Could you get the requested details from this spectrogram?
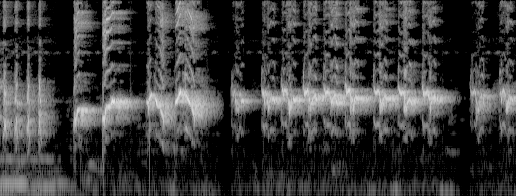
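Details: Yellow-vented bulbul in the evening, a lure recording for training contest songbirds: a few dry clicks, then bubbly whistled notes, each rising briefly and dropping, in quick runs with short pauses.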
